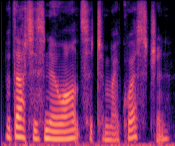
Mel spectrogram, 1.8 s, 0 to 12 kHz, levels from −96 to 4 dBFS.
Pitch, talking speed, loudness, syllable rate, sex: 180 Hz, 275 wpm, -20 LUFS, 6.1 syllables/s, female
